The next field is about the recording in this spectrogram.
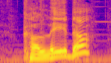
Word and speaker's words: Kaleida: K-A-L-E-I-D-A.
